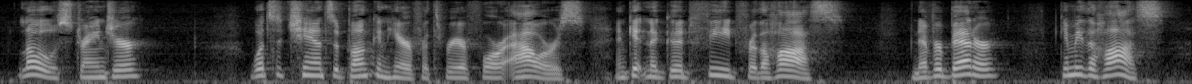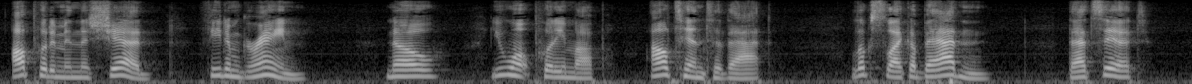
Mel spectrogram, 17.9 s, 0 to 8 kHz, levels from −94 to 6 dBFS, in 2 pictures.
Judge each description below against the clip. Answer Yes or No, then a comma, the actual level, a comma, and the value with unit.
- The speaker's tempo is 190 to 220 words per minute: No, average, 180 wpm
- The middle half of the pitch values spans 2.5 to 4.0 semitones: No, average, 4.7 semitones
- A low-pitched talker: No, medium, 180 Hz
